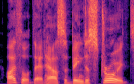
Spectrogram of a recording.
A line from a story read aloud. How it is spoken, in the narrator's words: said Edmund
